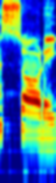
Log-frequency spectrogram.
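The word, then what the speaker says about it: sorry: तो लिखा यहां पर एस O double R वाई तो इसे हम लोग पढ़ते हैं सॉरी क्या पढ़ते हैं जी सॉरी पढ़ते हैं क्योंकि इस कान स ओ कान यहां पर औ होता है इसलिए हम ओ उतरते हैं ठीक है और सोरी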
